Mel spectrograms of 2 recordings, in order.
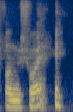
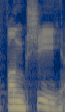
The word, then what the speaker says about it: feng shui: Sounds a lot like feng shui. That's why I'm getting confused. – I'm telling you, they said feng shi. – Well, I think they mispronounced it. They might have met feng shui.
